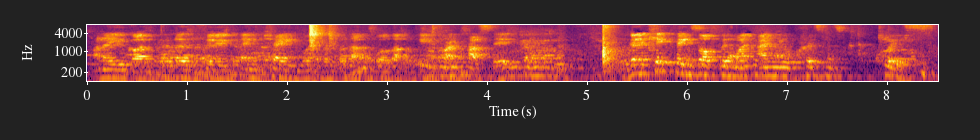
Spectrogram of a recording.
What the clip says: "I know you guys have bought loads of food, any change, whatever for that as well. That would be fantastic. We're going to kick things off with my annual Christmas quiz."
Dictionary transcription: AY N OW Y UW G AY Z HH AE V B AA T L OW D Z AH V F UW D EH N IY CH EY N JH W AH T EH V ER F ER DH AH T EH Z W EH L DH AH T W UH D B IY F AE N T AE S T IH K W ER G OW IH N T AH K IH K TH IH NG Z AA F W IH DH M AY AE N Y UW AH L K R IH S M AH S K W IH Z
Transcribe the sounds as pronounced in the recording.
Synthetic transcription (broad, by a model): AY N OW Y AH G AY Z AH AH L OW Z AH F UW D EH N IY CH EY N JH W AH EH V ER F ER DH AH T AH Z W EH L DH AH T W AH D B IY F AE N T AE S T IH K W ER G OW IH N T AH K IH K TH IH NG Z AA F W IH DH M AY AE N Y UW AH L K R IH S M AH S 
